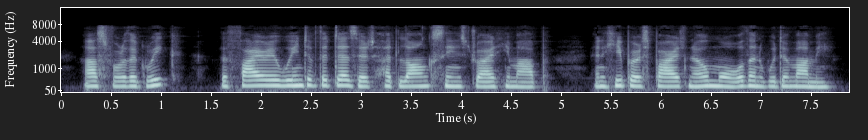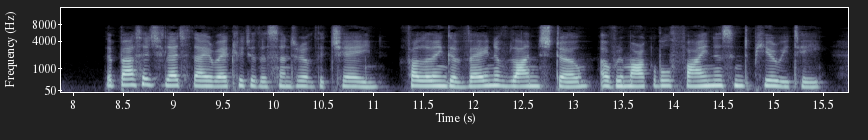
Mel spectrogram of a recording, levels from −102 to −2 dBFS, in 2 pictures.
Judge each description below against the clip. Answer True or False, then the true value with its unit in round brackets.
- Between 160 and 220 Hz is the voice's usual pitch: True (185 Hz)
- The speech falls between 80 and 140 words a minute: False (170 wpm)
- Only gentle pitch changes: True (1.8 semitones)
